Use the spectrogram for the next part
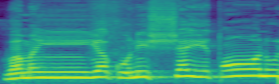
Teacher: نون کی زیر کو شین سے ملانا ہے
